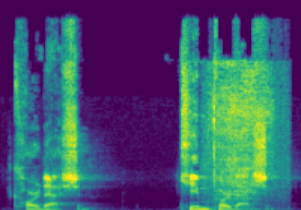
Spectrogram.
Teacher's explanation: Y ahora tenemos car. Y luego, ya que hay más de una sílaba en su apellido, las otras se convierten al sonido schwa.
